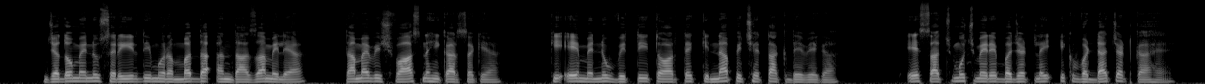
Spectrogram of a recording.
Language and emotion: Punjabi, sad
